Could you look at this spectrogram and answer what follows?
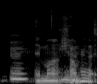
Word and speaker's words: Iman Shumpert: Iman Shumpert, did I say his name right? Iman Shumpert, yeah.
